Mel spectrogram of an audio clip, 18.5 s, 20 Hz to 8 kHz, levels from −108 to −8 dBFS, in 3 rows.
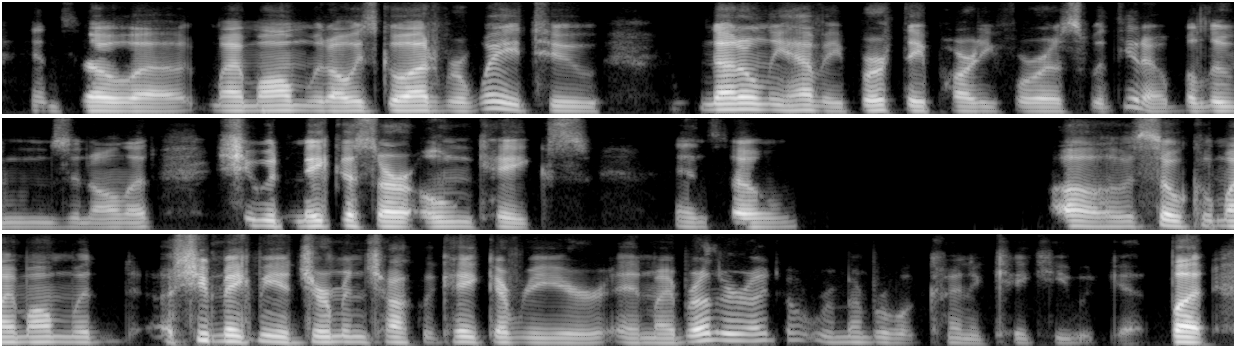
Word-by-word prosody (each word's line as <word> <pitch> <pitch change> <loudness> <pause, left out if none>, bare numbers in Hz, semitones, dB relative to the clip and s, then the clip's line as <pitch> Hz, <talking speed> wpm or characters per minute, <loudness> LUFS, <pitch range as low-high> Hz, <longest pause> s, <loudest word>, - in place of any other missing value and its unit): And 115 -3 -18
so, 115 -1 +5
uh, 110 0 -1
my 125 -1 +1
mom 125 +1 +1
would 120 -1 -7
always 115 -1 +1
go 125 0 +5
out 125 - +6
of 120 - -17
her 115 - -6
way 165 +4 -1
to 115 -3 -6 0.5
not 150 +1 +7
only 150 -3 +4
have 135 -1 -1
a 110 -1 -8
birthday 130 -2 0
party 115 -2 -7
for 110 -1 -4
us 105 -2 -7
with, 105 - -14
you - - -9
know, 100 - -6
balloons 115 0 -6
and 110 -1 -16
all 110 +1 -8
that, 115 +1 -7 0.3
she - - 0
would 145 -2 -2
make 135 +2 +4
us 145 - +1
our 125 -1 +7
own 125 0 -3
cakes. 115 -3 -6 0.4
And 120 -2 -13
so 115 0 +1 1.4
Oh, 130 -3 +2
it - - -8
was 130 -1 -7
so 145 -1 +3
cool. 135 +4 -14
My 140 -1 +1
mom 140 +1 -2
would 135 -1 -7 0.4
she'd 185 -3 +2
make 155 -4 +5
me 155 -3 +1
a 135 - 0
German 140 +4 -1
chocolate 130 -2 -4
cake 140 -1 0
every 130 -1 -3
year, 120 0 -8
and 120 -2 -10
my 120 0 -5
brother, 175 +6 +1
I 175 - -7
don't 185 0 -23
remember 135 -3 -14
what 115 -2 -19
kinda 120 -4 -16
cake 115 -1 -18
he 115 - -22
would - - -26
get, 455 +6 -22
but - - +11
125 Hz, 220 wpm, -26 LUFS, 115-140 Hz, 1.4 s, but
